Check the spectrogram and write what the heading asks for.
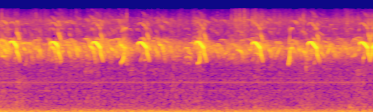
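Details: Newly arrived slow growth rainbow broiler chicks, over a thousand, active and pecking after their journey: loud high peeps repeated roughly twice a second over a dense background chorus of other chicks.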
